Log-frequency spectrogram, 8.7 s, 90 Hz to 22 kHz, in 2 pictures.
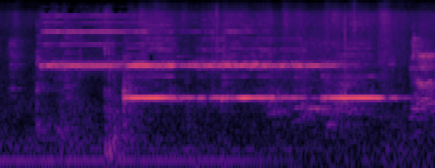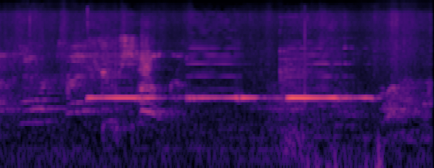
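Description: A building fire alarm sounds during a smoke detector test on level 9 by the north trash chute: a steady electronic tone that pulses on and off repeatedly, with a voice speaking between the tones.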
